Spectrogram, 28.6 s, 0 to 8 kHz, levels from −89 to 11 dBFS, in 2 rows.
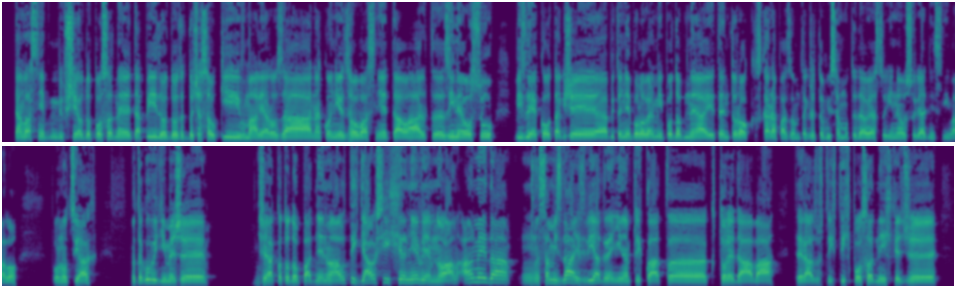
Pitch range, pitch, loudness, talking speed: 145-160 Hz, 155 Hz, -22 LUFS, 160 wpm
